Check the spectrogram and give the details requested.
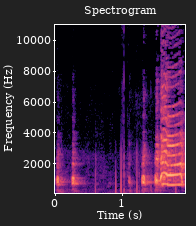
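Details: Crowing rooster: two short clucks, a few faint clicks, then quick syllables rising into a sustained, bright, harmonic final note lasting about half a second.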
